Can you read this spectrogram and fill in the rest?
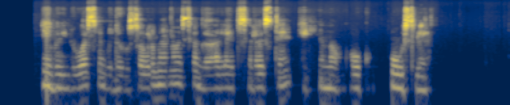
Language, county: Lithuanian, Vilnius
